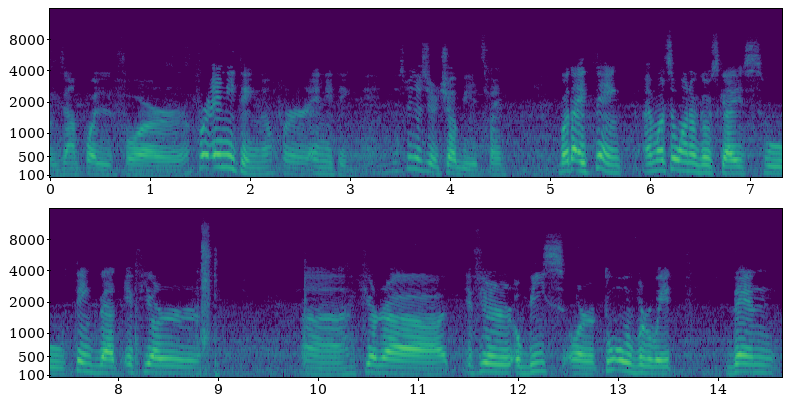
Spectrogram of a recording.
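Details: Stuttering in a male speaker who reports that he sometimes stutters, with word and phrase repetitions.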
